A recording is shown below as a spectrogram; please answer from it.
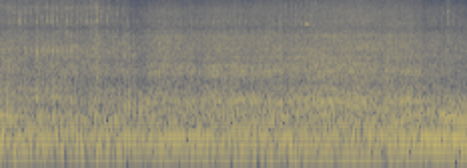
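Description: Road traffic in Antipolo, heard from inside a moving vehicle as a steady low rumble of engines and tires, continuous and even throughout with no talking.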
